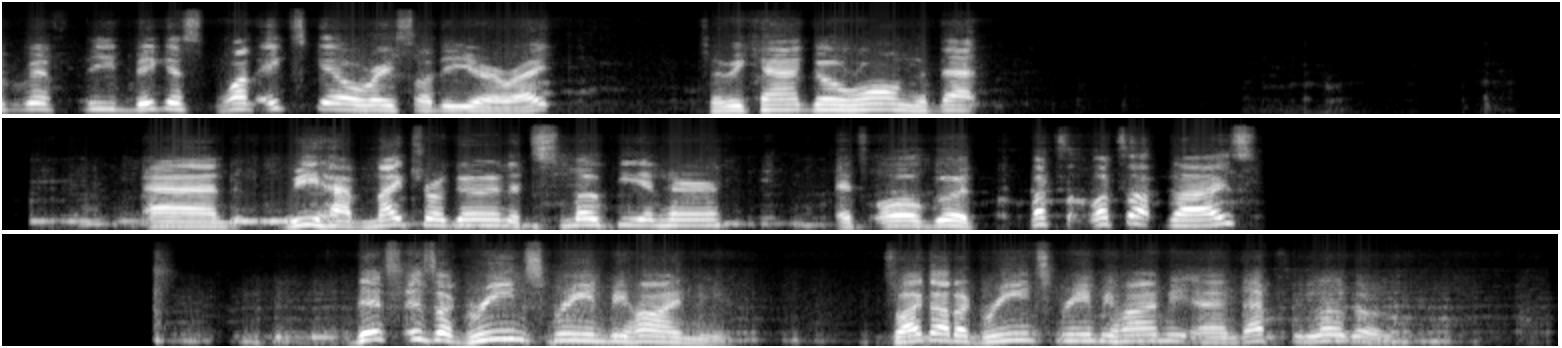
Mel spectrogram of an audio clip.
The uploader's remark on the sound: Live From The 2024 Southern Indoor Championships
